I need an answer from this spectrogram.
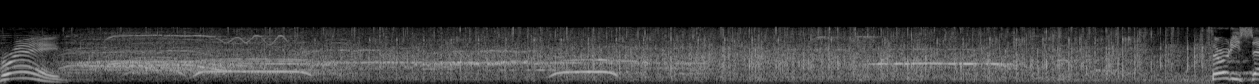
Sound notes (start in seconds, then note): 6.4 applause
